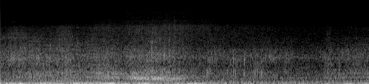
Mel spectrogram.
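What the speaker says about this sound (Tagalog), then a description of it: "Grabe, naagos talagang tubig dito" A motorbike rides through water running across a mountain road, with gusty wind buffeting the microphone and a rushing, splashing wash that swells early then eases off.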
